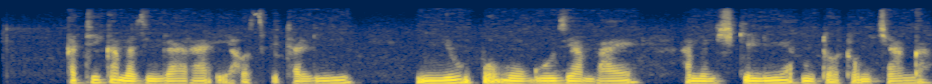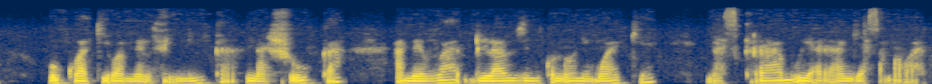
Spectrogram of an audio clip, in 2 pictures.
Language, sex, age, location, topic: Swahili, male, 18-24, Mombasa, health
